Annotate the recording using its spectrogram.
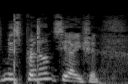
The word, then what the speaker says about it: mispronunciation: Mis- it's mispronunciation.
